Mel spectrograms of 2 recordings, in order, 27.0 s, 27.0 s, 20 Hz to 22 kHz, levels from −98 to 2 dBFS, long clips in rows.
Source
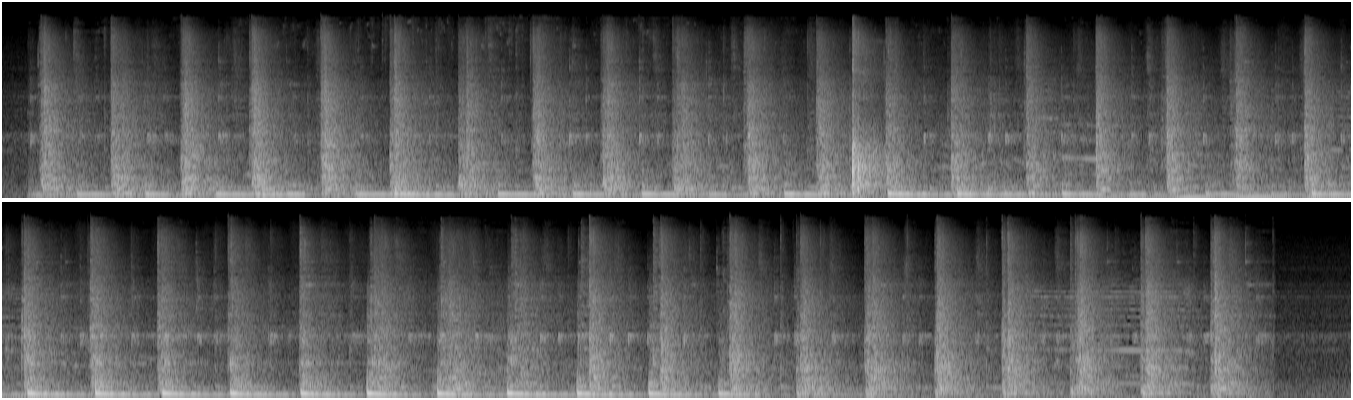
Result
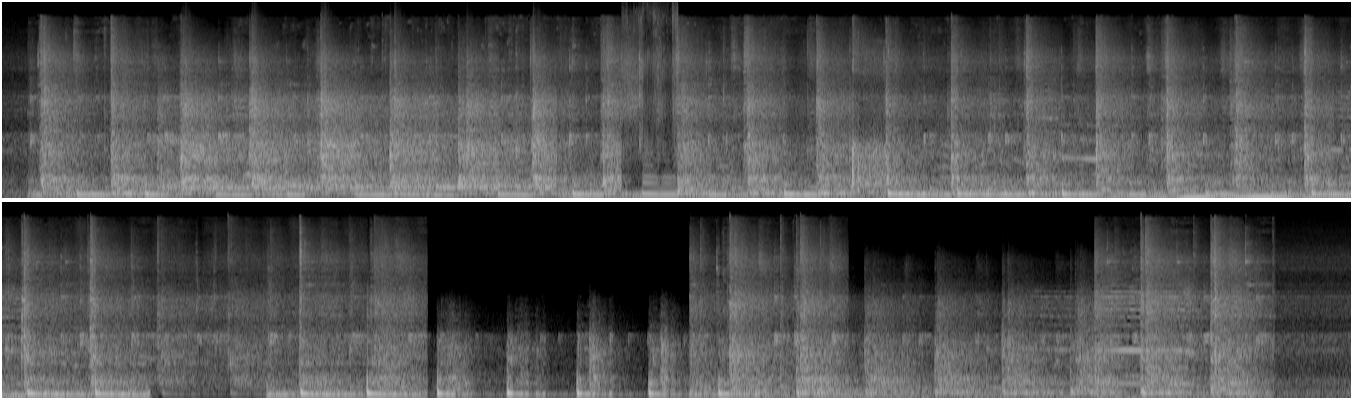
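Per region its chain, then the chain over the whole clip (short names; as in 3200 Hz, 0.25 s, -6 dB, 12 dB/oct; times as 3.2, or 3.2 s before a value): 1.55–5.55 overdrive pedal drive 18 dB, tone 1900 Hz, clips at -13.5 dBFS + bell 260 Hz +13.5 dB 0.26 oct
6.19–6.76 EQ curve 130 Hz 0 dB, 230 Hz -25 dB, 890 Hz -14 dB, 1300 Hz -8 dB, 3300 Hz +6 dB + overloaded stage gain 34.5 dB + Doppler distortion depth 0.72 ms
14.96–16.14 HPF 440 Hz + dynamic EQ 6500 Hz, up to -7 dB, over -56 dBFS, Q 0.73 + compressor 3:1, threshold -45 dBFS
17.74–20.37 LPF 1300 Hz 24 dB/oct + upward expander 2.5:1, over -33 dBFS
21.95–24.42 compressor 2.5:1, threshold -36 dBFS + tape spacing loss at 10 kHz 38 dB
whole clip: high shelf 3600 Hz +9 dB; compressor, threshold -30 dBFS; ripple EQ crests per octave 0.75, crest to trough 7 dB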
